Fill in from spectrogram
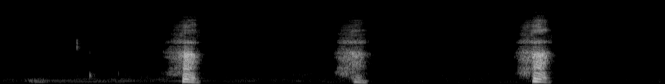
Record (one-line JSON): {"exhalation_length": "6.7 s", "exhalation_amplitude": 24183, "exhalation_signal_mean_std_ratio": 0.21, "survey_phase": "beta (2021-08-13 to 2022-03-07)", "age": "45-64", "gender": "Male", "wearing_mask": "No", "symptom_none": true, "smoker_status": "Never smoked", "respiratory_condition_asthma": false, "respiratory_condition_other": false, "recruitment_source": "REACT", "submission_delay": "1 day", "covid_test_result": "Negative", "covid_test_method": "RT-qPCR"}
